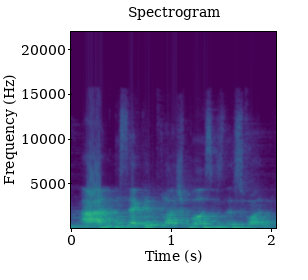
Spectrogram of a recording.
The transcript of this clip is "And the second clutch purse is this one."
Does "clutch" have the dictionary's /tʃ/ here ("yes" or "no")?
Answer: no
